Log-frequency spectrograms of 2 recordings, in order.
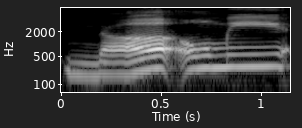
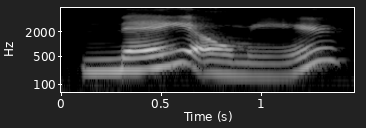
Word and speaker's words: Naomi: And he intended for my name to be Naomi, Naomi, Naomi, because that's, like, the Hawaiian pronunciation of it.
